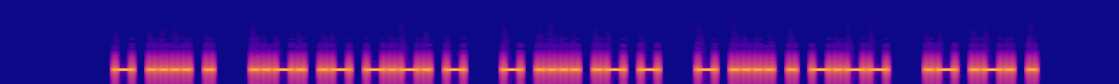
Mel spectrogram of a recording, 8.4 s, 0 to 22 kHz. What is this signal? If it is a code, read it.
Morse code, heard as a keyed tone, about 28 wpm, 700 Hz. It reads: THE FACT THAT THEY ARE
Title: Sets of 5 Words Encore2 28wpm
